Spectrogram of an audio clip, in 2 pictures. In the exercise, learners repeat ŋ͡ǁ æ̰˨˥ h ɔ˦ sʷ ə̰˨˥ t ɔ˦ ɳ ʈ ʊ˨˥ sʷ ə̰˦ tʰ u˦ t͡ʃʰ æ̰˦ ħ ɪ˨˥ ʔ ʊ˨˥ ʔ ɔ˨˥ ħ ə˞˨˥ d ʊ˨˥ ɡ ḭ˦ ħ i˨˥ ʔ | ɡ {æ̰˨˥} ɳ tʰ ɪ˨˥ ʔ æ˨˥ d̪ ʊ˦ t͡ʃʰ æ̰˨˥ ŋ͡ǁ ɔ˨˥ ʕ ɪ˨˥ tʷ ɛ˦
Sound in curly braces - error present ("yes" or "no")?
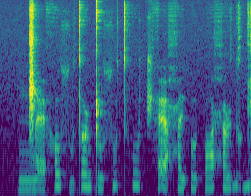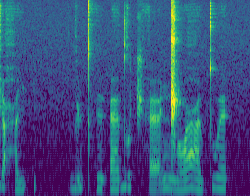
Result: yes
